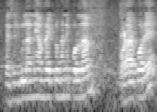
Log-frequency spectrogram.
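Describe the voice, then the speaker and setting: A man's voice: a little high, little pitch movement, racing, over a noisy crowd. A male teacher giving a classroom lesson, patiently repeating phrases for his students. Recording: echoey classroom, faint noise.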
